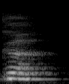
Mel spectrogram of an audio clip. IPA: g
